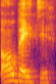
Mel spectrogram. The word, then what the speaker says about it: Obeidi: Like this is Obeidi, but we pronounce it in Arabic Obeidi.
